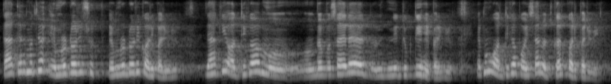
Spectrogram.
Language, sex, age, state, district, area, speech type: Odia, female, 30-45, Odisha, Khordha, rural, spontaneous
